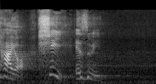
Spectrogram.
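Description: A young woman speaks with animation into a microphone, heard through loudspeakers in a large hall.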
